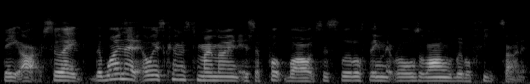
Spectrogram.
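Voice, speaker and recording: A woman in her late fifties with a fairly low voice, chatting in a loose, rambling way. She sounds tired and under the weather with a sore throat, and her words come out a little off because of a swollen lip. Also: quick pace, a bit bright. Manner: talking a bit funny from a swollen mouth. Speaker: vlogger talking about books and authors. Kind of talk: casual rambling chat.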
